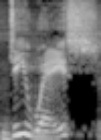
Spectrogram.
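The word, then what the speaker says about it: Dives: His name was D-Wace. Latin V is pronounced as a W-Wace.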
